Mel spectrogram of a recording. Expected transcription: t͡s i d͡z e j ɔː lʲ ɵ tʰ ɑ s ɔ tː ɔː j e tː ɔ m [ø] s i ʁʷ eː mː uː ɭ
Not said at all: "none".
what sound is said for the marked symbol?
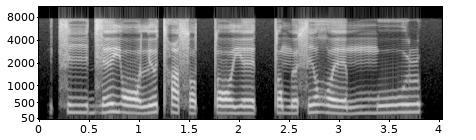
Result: ø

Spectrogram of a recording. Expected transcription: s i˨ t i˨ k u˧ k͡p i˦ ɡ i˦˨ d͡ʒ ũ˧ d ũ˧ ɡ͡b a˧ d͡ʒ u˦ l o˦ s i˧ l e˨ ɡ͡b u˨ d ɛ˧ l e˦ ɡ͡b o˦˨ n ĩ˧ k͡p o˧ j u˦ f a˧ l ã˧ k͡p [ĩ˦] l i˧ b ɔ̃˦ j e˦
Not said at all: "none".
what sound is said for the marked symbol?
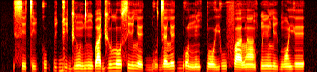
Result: ĩ˦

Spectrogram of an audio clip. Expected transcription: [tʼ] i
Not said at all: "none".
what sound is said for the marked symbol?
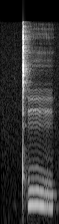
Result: tʼ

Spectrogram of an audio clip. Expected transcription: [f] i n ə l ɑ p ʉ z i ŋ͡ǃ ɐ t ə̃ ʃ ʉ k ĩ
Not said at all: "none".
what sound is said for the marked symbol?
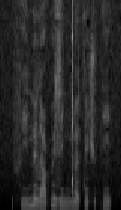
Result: f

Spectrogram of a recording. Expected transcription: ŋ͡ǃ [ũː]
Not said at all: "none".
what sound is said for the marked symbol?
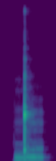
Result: ũ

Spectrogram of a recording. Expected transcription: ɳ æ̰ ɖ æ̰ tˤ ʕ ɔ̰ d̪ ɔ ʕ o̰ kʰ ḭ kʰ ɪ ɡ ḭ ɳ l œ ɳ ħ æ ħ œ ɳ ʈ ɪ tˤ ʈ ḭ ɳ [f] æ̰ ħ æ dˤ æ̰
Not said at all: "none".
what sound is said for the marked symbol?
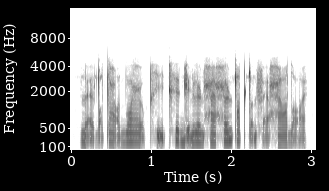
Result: f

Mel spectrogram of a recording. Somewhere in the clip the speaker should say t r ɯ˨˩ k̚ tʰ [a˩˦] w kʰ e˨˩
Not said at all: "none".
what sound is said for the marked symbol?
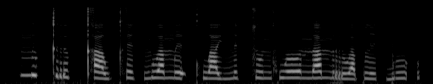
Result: a˩˦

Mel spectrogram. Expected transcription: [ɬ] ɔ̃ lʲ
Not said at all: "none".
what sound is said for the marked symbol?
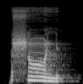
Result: ɬ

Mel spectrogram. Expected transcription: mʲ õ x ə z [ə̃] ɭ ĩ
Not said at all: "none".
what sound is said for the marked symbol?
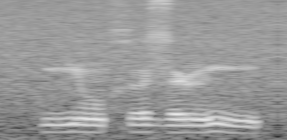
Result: ə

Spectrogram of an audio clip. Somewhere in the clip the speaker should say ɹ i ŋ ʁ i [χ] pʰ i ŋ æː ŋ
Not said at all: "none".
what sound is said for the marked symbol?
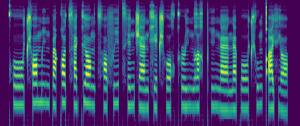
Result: χ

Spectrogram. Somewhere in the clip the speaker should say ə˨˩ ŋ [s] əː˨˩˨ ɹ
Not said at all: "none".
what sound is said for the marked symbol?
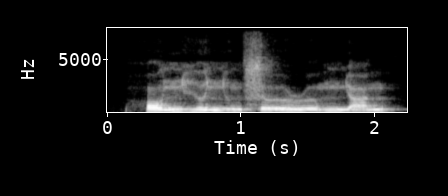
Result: s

